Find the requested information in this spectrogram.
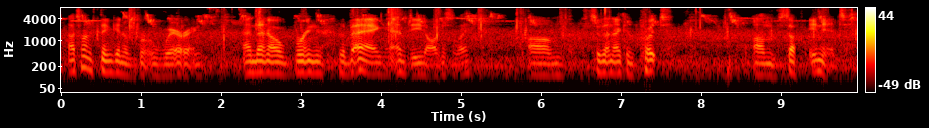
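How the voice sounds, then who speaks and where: Man with a medium-pitched voice, a fairly slow pace, long and frequent pauses, ordinary pitch variation, and noticeable background noise. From Canada. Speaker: vlogger. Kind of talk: casual vlog monologue. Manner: rambling, hesitant with many fillers.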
